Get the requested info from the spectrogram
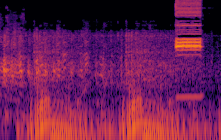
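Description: Motor scooter engine sound effect revving up and down twice, then a short horn beep near the end.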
